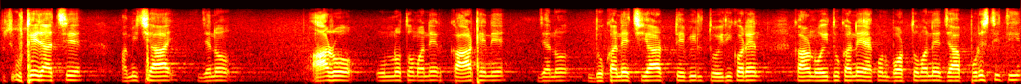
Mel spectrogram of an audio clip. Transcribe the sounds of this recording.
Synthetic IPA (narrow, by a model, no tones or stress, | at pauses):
uʈʰed͡ʑatːɕʰe | amit͡ɕajd͡ʑɛno | a̰ɾounːot̪omaneɾkaʈʰene | d͡ʑɛno | d̪okanet͡ɕiaɾʈebilt̪ojɾikɔɾenkaɾonojd̪okaneɛkʰonbɔɾt̪omaned͡ʑapoɾist̪ʰit̪i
